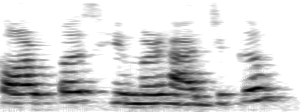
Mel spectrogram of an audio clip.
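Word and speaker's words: corpus haemorrhagicum: रेड वाले का pronunciation है कॉर्पस हिमरहजिकम।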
